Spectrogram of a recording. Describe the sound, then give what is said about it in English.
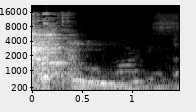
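Broken glass shards clink together in a short, bright clatter, followed by a few thin ringing tones that fade over about a second. “There's a glass, got glass here, and there's a little right, here too.”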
